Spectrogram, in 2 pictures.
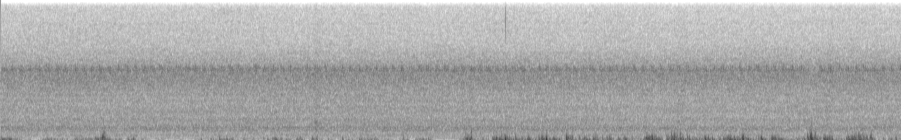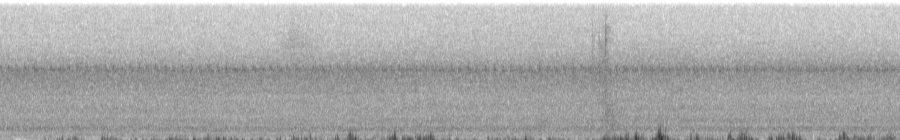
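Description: Irregular soft, muffled taps and rustle, in the rhythm of fingers typing on a phone's touchscreen close to its microphone, over a steady background hiss.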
